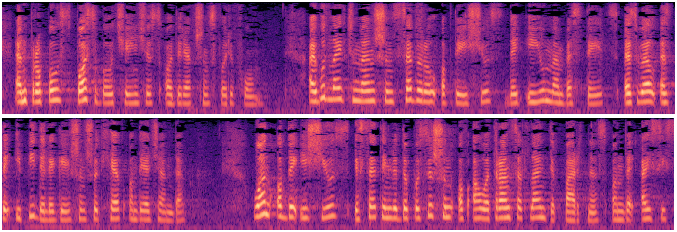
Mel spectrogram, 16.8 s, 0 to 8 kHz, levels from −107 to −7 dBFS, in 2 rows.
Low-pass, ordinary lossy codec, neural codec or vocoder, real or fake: none; none; none; real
